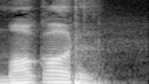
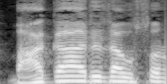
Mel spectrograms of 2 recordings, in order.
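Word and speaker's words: Magar: 네, 그래서 마가르라고 써놓고 머거르라고 읽어야 네팔식 발음입니다.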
